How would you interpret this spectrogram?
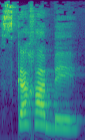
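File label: "scarabee", French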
